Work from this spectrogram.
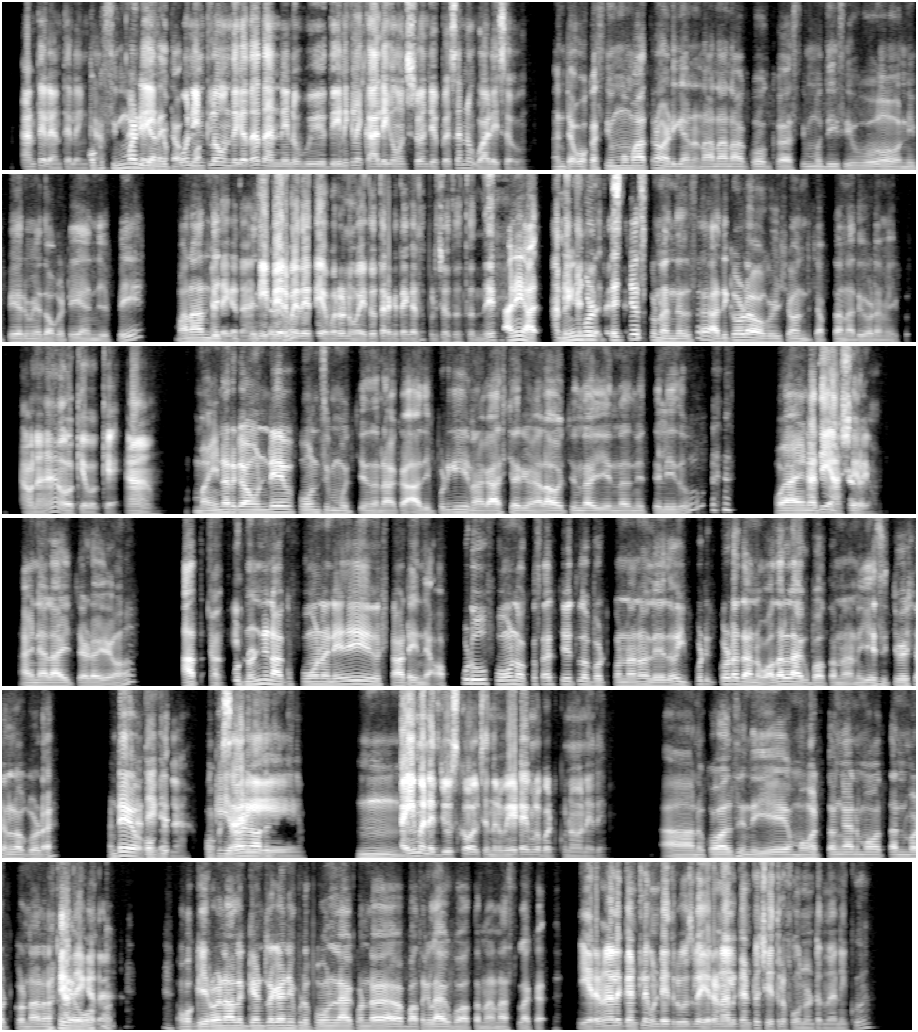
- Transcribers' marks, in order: in English: "సిమ్"; in English: "మైనర్‌గా"; giggle; in English: "సిట్యుయేషన్‌లో"; drawn out: "ఒకసారీ"; tapping; chuckle
- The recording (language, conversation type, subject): Telugu, podcast, మీ ఫోన్ వల్ల మీ సంబంధాలు ఎలా మారాయి?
